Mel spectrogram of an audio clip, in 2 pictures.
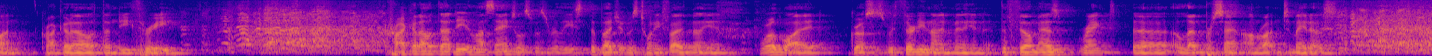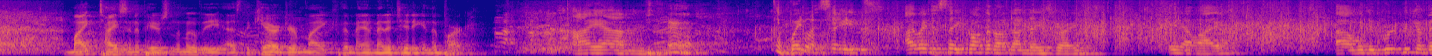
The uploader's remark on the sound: Live in Australia. A live episode recorded at the Anthenaeum Theater in Melbourne.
